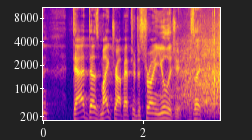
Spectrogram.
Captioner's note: applause; laughter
